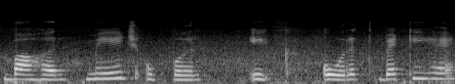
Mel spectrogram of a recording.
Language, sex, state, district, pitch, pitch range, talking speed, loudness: Punjabi, female, Punjab, Kapurthala, 235 Hz, 220-255 Hz, 90 wpm, -19 LUFS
